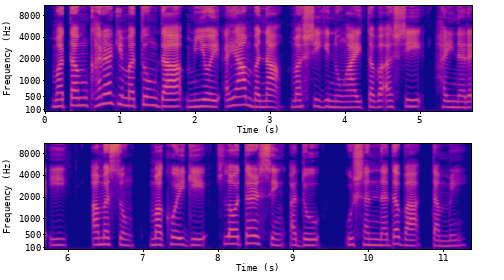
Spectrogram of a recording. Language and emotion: Manipuri, neutral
